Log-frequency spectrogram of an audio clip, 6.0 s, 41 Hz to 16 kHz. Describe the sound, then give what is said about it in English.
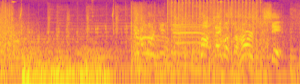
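Gunfire from a Tech 9 in a video game: a few sharp, loud shots near the start, followed by busy game sounds with voice-like tones in the second half. “Okay, so I put two bullets into this dude,”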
